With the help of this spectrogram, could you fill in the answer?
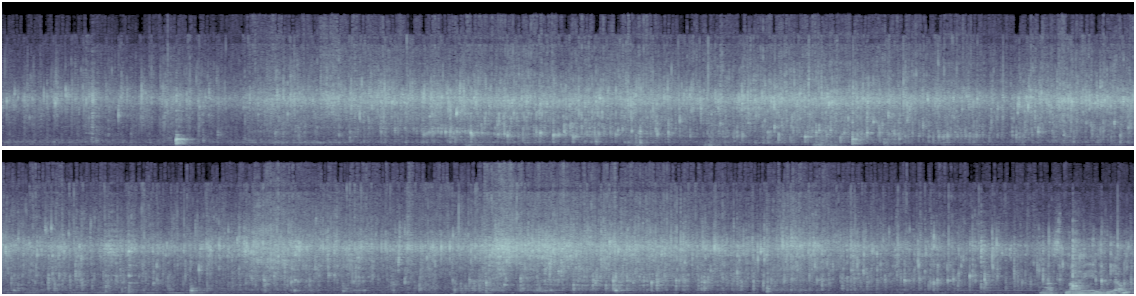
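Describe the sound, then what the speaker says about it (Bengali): Hilsa fish frying in oil until brown, giving a loud, dense, continuous sizzle with occasional clinks and scrapes of turning the pieces. No one speaks. "ব্যাস এভাবে করে আমি মাছগুলো ব্রাউন করে ভেজে নিয়ে ফিরে আসছি।"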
